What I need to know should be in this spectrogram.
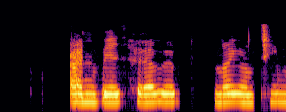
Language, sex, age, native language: Icelandic, female, 7, Icelandic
